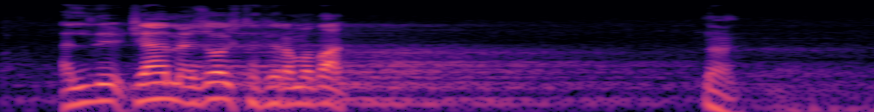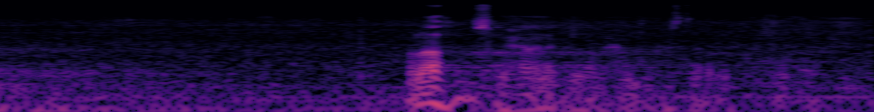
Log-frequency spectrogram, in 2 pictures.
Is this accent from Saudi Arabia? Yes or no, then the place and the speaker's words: yes; Saudi Arabia; يوزعون الإفتاء عندنا في السعودية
